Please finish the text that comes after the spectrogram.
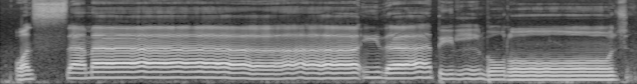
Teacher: را کو موٹا پڑھیں گے اور جیم پر قلقلہ کریں گے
